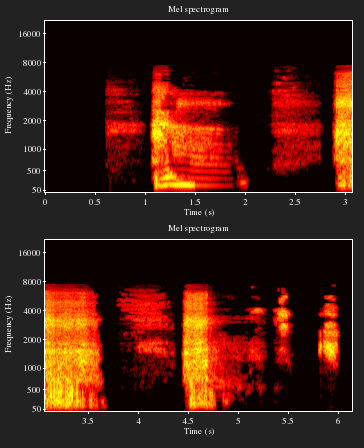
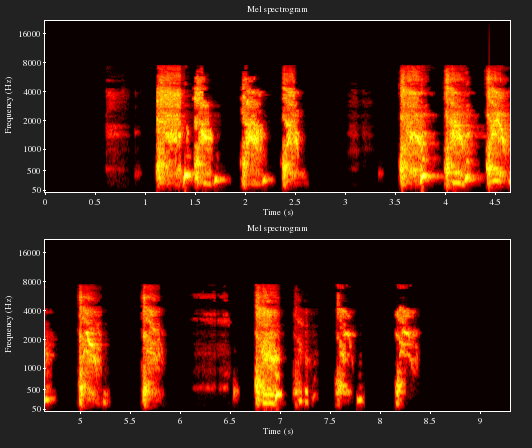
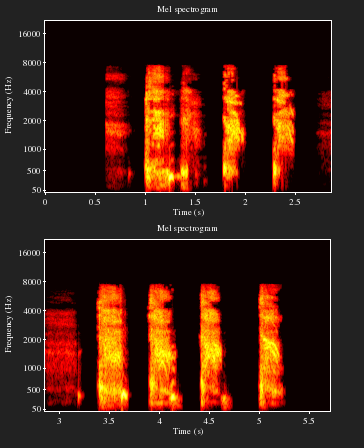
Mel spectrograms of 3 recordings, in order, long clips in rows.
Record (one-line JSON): {"exhalation_length": "6.1 s", "exhalation_amplitude": 30748, "exhalation_signal_mean_std_ratio": 0.45, "three_cough_length": "9.3 s", "three_cough_amplitude": 32767, "three_cough_signal_mean_std_ratio": 0.47, "cough_length": "5.7 s", "cough_amplitude": 31497, "cough_signal_mean_std_ratio": 0.47, "survey_phase": "beta (2021-08-13 to 2022-03-07)", "age": "18-44", "gender": "Female", "wearing_mask": "No", "symptom_cough_any": true, "symptom_new_continuous_cough": true, "symptom_runny_or_blocked_nose": true, "symptom_shortness_of_breath": true, "symptom_sore_throat": true, "symptom_diarrhoea": true, "symptom_fatigue": true, "symptom_fever_high_temperature": true, "symptom_headache": true, "symptom_change_to_sense_of_smell_or_taste": true, "symptom_onset": "3 days", "smoker_status": "Never smoked", "respiratory_condition_asthma": false, "respiratory_condition_other": false, "recruitment_source": "Test and Trace", "submission_delay": "2 days", "covid_test_result": "Positive", "covid_test_method": "RT-qPCR", "covid_ct_value": 34.0, "covid_ct_gene": "ORF1ab gene", "covid_ct_mean": 34.5, "covid_viral_load": "5 copies/ml", "covid_viral_load_category": "Minimal viral load (< 10K copies/ml)"}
